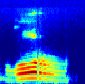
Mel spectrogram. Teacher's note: dia tebal tapi dia tak ada bunyi qalqalah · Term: Ghain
